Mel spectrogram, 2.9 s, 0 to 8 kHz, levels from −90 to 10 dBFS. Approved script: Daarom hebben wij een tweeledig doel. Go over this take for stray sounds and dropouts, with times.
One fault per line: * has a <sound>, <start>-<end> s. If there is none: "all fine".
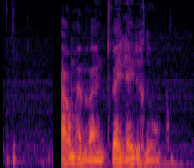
* has a dropout, 0.8-0.9 s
